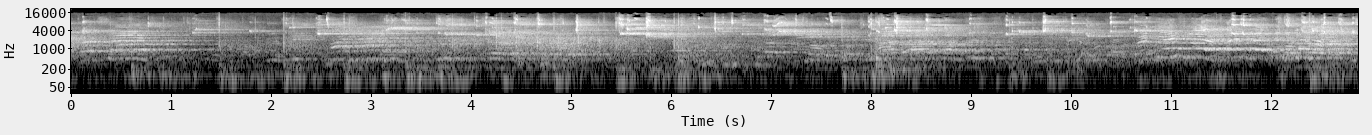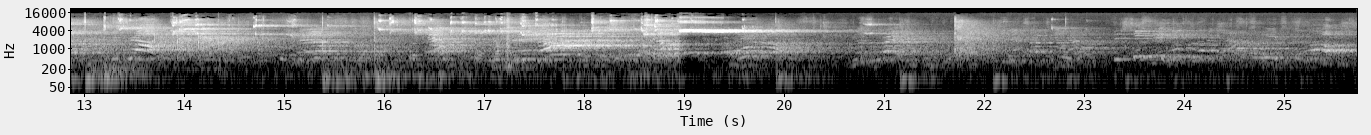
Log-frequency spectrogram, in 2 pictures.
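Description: Sounds of a live basketball game in an echoing sports hall: players' voices calling out over one another and the ball bouncing on the wooden court. Near the end a short, high, steady whistle-like tone sounds once, fitting a referee's whistle stopping play.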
